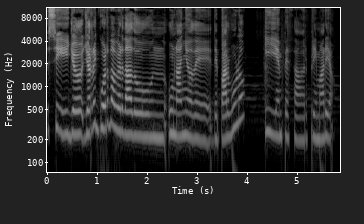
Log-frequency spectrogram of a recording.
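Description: A woman co-hosting a podcast, chatting in a relaxed way about her own past. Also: a little high, a little slow, soft background music. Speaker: podcast co-host. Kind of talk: casual interview chat.

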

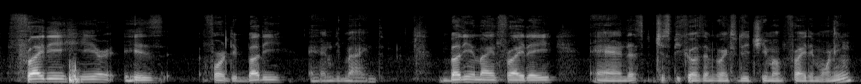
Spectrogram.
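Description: A middle-aged man with a French accent and a very low voice, a little hoarse from a cold. He hosts his own podcast, talking alone in an earnest, motivational way and often repeating phrases for weight. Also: moderate pace, darkish tone. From Belgium. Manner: earnest, repetitive and motivational, with restarts. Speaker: podcast host. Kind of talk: solo podcast monologue.

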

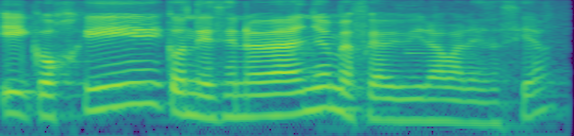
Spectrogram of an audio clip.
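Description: A woman in her thirties from Murcia with a softened Murcian accent, a guest talking candidly and casually in an interview, full of slang and fillers. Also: on the low side, lively intonation, fairly quick, clear, resonant tone. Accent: softened Murcian Spanish. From Murcia, Spain. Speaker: podcast guest, illustrator.

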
